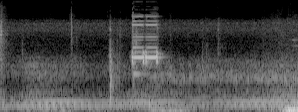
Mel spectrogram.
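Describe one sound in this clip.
An air conditioner beeps once.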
